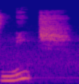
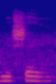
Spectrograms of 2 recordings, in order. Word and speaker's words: niche: And then its niche, or niche, however you want to pronounce it, is its job and its function within its community and role.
